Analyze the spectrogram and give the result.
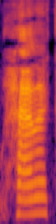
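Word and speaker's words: Hanok: So Hanak is, I think, is the pronunciation in Hebrew.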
